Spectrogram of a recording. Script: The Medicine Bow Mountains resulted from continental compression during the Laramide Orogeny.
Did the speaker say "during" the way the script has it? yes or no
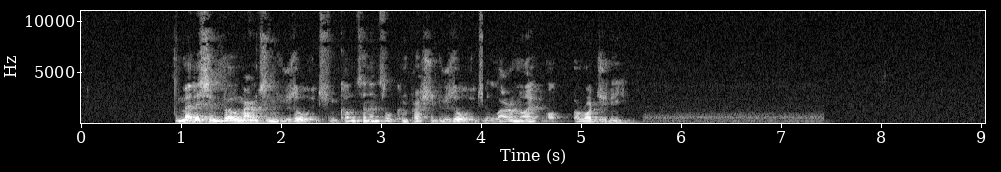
no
